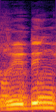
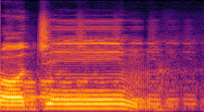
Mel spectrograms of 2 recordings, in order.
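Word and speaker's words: ر: রাখবেন আউজুবিল্লাহি মিনাশ শাইতানির রাজিম বিসমিল্লাহির রাহমানির রাহিম আলিফ বা তাছা জিম হা খ অনেকে এটা খা বলেন এটা হবে কি খ দাল জাল র অনেকে বলেন রা এটা হবে র ঠিক আছে র জা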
